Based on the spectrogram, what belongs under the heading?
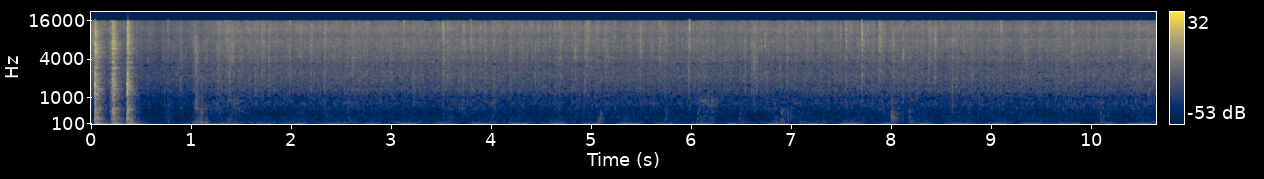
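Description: Egg fried rice sizzling gently in a frying pan, opening with a few sharp knocks of a wooden spatula against the pan. A low pulsing hum runs underneath.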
